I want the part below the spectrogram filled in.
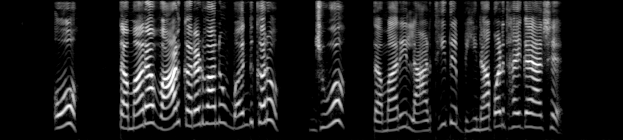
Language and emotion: Gujarati, disgusted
